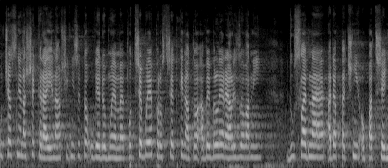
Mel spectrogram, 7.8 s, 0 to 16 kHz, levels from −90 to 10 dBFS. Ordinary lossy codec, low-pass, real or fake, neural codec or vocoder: AAC, 96 kbps; 14.4 kHz; fake; vocoder, 44.1 kHz, 128 mel bands every 512 samples, BigVGAN v2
